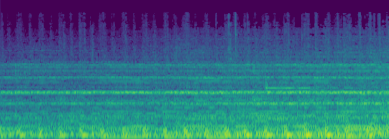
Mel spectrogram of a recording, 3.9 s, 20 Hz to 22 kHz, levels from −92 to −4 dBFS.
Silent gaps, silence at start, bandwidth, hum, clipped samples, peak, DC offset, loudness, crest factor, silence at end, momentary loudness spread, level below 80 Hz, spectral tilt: none; 0 s; 12 kHz; none; under 0.1%; -10 dBFS; under 0.1%; -24 LUFS; 14 dB; 0 s; 6 LU; -34 dBFS; -6.5 dB/octave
